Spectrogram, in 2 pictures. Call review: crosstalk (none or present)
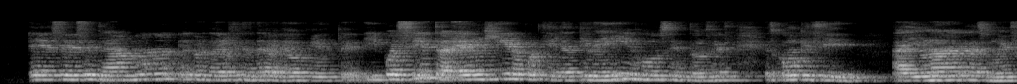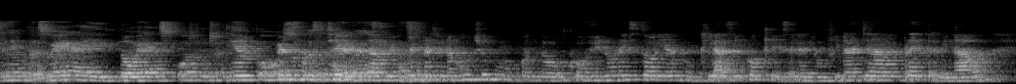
present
